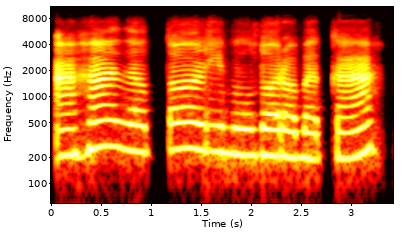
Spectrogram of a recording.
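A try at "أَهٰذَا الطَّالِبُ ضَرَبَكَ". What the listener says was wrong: haza nggak ada alif lam kan? Ahaza. Ahaza.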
